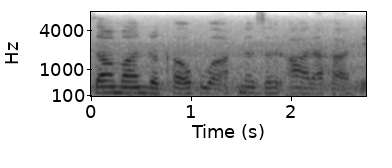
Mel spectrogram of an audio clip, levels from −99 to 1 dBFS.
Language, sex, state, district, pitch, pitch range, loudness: Hindi, female, Madhya Pradesh, Dhar, 195 Hz, 185-200 Hz, -18 LUFS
